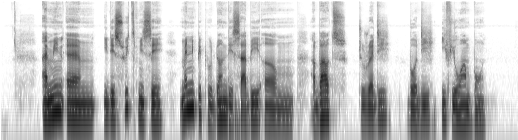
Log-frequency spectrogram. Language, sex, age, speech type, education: Nigerian Pidgin, male, 30-45, spontaneous, tertiary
